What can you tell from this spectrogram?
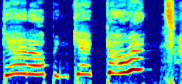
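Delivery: high, loud, drawn-out call; alarm yell. Pretend. Co-host finishing the alarm for listeners, hollering. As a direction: holler it slowly to rouse a sleeper. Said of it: "Clip this for your alarm".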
